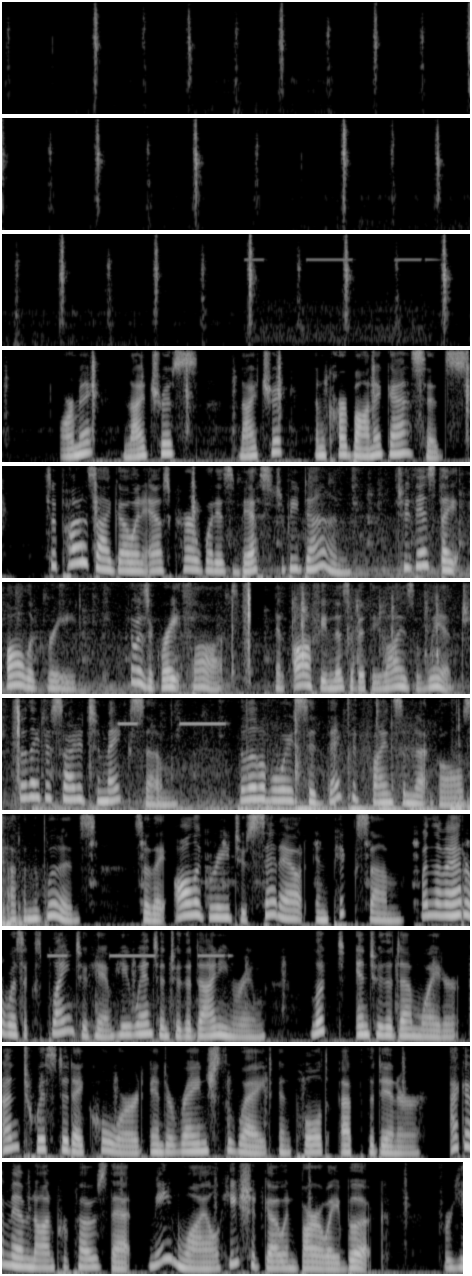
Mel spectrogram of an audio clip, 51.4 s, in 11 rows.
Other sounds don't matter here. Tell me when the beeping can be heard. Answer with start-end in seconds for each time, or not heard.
11.8-13.8, 29.2-30.4, 37.9-39.8.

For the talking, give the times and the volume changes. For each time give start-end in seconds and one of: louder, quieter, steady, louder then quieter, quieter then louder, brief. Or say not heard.
14.6-29.9 steady
30.4-51.3 steady.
